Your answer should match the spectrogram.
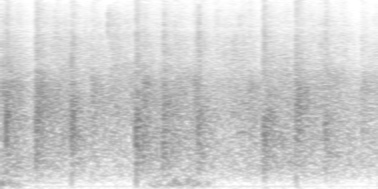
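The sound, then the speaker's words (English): An audience in church on a Sunday morning claps together, a dense patter of many hands with sharper, louder claps standing out at a loose, fairly steady beat. Moderately quiet throughout, with no clear voices. “Yeah, it's a place to clap.”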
